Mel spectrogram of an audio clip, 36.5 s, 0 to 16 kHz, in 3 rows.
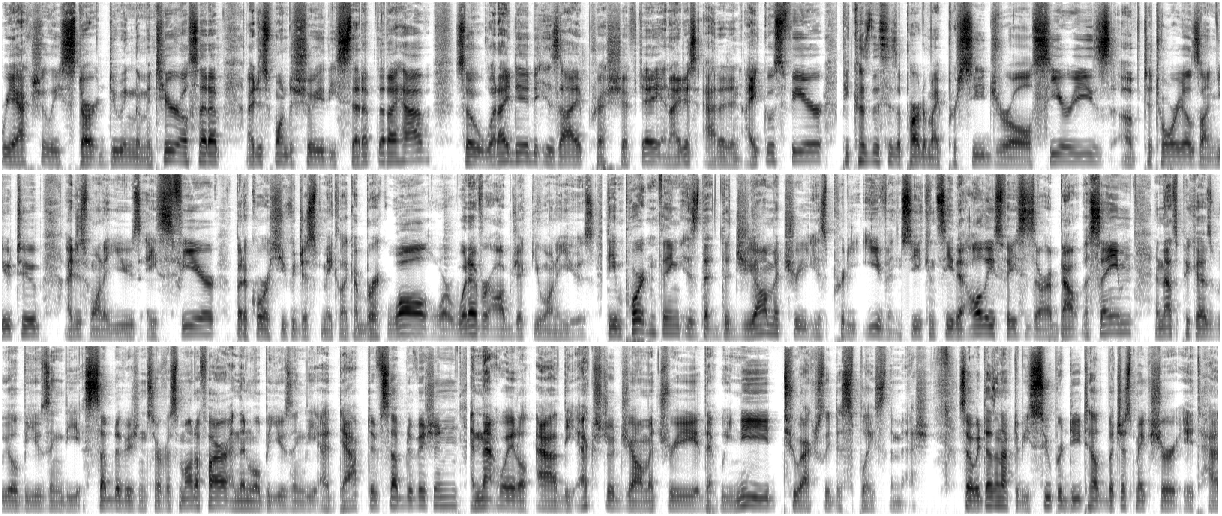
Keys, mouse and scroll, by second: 4.3 right click, 4.6 shift+middle drag, 4.7 scroll up 3, 4.8-12.4 middle drag, 12.4 scroll down 1, 12.6 middle click, 12.9 g, 17.2 middle click, 17.9 Tab, 18.1-21.0 shift+middle drag, 21.0-21.6 scroll up 1, 21.6-23.4 middle drag, 23.3 Tab, 26.0 scroll down 1, 33.0 scroll down 1, 33.2-33.5 middle drag, 33.5 Tab, 35.3-36.0 scroll up 1, 36.1 middle click.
